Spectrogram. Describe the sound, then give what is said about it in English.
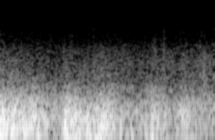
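Thunder rumbles low and heavy over a steady hiss of driving rain during a storm. The deep roll swells and eases in a few waves, loud and continuous, with no voices. “Cupping his hands over the glass, he peers out into the driving rain. Lightning flashes.”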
